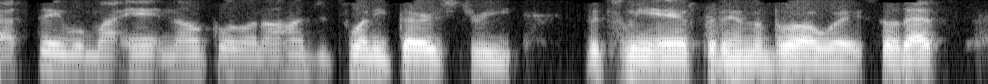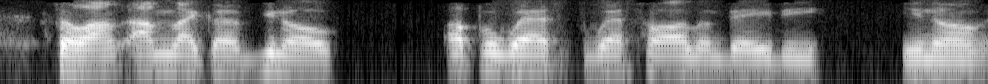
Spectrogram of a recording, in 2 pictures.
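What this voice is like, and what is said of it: Harlem New York accent. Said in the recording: “you could hear the Harlem ... he got that Harlem, like that Harlem sound ... just the way you put the words together”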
